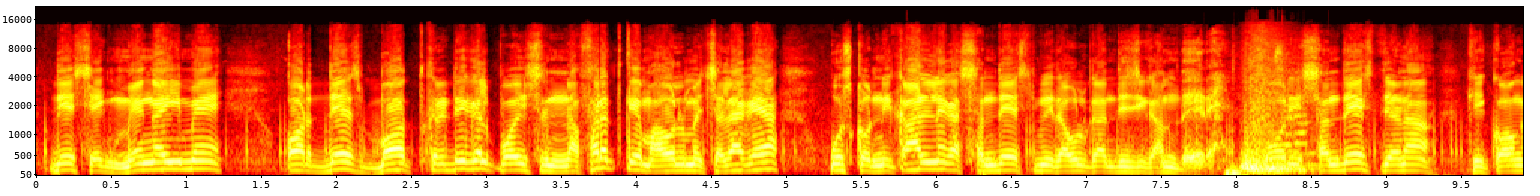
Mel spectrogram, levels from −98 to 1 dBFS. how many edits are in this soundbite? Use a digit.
1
